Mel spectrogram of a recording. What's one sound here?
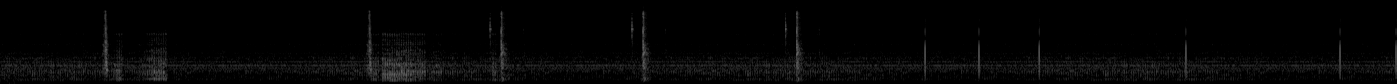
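Menu clicks tick sharply at intervals.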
